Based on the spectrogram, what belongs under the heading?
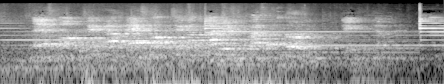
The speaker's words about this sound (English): We couldn't really go around and just say, you know, well, we could, you know, like the library's closing, but this brings a little bit more to it, you know, when they hear the chimes, like, okay, like a clock.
